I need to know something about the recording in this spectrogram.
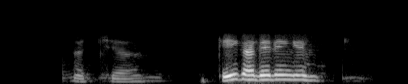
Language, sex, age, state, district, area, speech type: Hindi, male, 45-60, Uttar Pradesh, Lucknow, urban, conversation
